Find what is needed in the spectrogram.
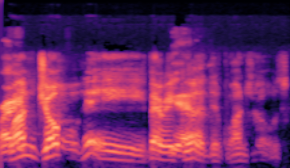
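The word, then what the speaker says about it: Guangzhou: Uh Guan Guan, I can't pronounce it. Guancho, is that right? Guanjo.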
